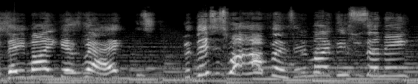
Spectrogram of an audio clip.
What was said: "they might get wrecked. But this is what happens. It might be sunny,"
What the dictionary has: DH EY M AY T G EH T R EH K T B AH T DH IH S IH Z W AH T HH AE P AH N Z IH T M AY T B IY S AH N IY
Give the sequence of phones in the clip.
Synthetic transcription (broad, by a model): DH EY M AY T G EH T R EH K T B AH T DH IH S IH Z W AH T HH AE P AH N Z IH T M AY T B IY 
